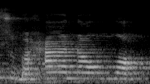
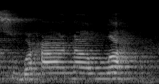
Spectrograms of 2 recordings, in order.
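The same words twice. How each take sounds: First: The final 'llah' is heavy and thick, like 'loh'. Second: The final 'llah' is light and thin, like 'lah'. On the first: The speaker calls it right. "sehingga dibacanya loh, ditebalkan" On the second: The speaker calls it wrong. "bukanlah subhanallah"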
